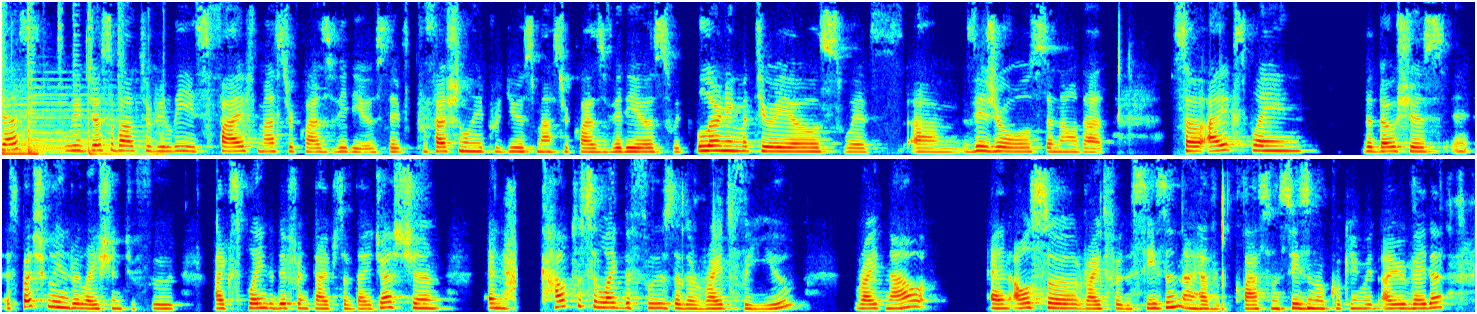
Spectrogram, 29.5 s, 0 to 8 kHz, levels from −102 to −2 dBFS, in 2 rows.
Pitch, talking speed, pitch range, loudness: 220 Hz, 140 wpm, 200-240 Hz, -19 LUFS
